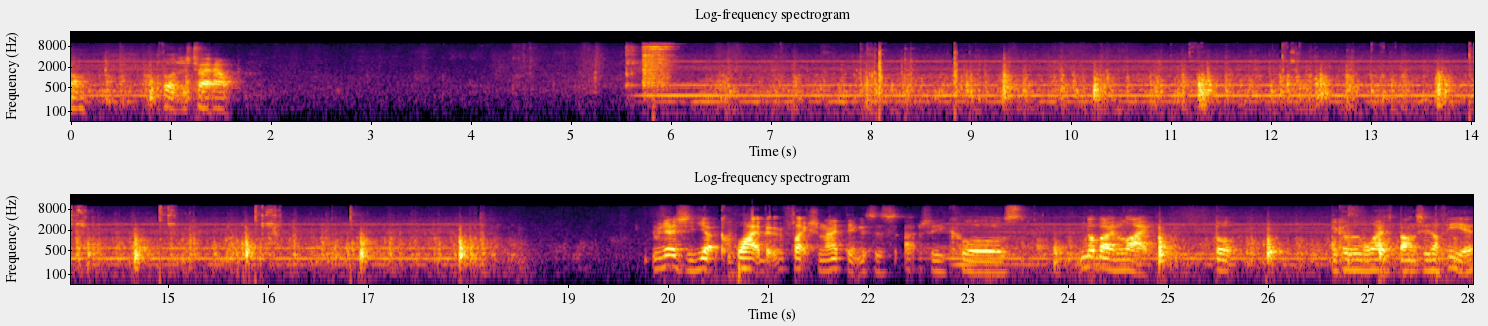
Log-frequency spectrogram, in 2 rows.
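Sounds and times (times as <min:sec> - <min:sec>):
electric motor humming: 0:00.0 - 0:01.2, 0:05.8 - 0:18.5, 0:22.5 - 0:28.0.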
